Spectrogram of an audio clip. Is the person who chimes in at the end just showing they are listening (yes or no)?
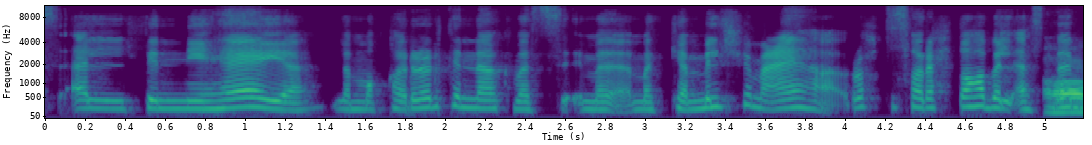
no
